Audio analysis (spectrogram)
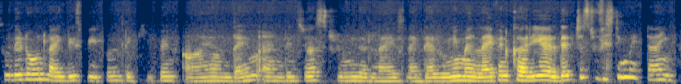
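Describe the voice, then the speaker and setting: A woman with an Indian accent giving a casual, halting, unscripted opinion monologue, repeating herself for emphasis, just awake with a swollen mouth. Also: fairly low pitch, expressive. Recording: tinny phone-like sound with faint noise.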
